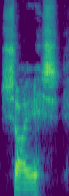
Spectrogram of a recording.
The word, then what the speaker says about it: Shyish: So this is the Purple Sun of Shyish. I always get that name wrong. I always call it Hyish.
